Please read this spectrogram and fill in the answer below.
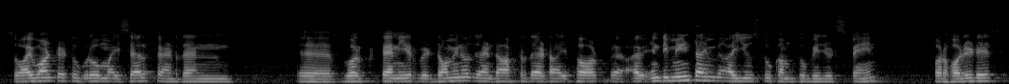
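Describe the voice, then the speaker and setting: A man in his forties from India with an Indian accent, answering interview questions in a halting way with many fillers. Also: mid-range voice, level tone. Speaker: guest, franchise owner.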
